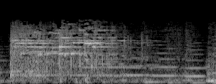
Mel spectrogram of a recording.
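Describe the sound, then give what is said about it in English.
A jeweler's large plate glass window is smashed with an iron bar: a loud crash opens into bright, ringing shards of glass that tinkle and fade over two seconds, with a second smaller clatter near the end. “Quickly, he crosses the pavement and smashes the jeweler's large plate glass window.”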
